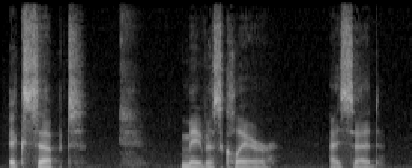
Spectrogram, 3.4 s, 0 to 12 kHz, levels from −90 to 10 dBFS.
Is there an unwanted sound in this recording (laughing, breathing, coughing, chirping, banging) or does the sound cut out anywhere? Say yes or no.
yes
